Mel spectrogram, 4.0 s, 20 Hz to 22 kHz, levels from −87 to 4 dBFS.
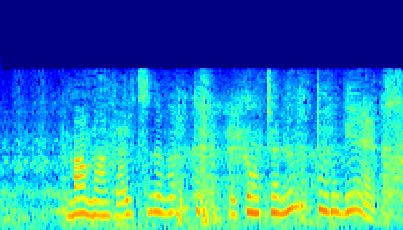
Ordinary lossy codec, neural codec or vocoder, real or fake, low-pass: none; codec, 16 kHz, 1.1 kbps, Voila-Tokenizer; fake; none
